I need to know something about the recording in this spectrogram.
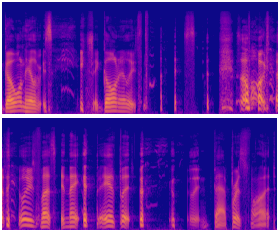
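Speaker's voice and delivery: real laughter breaking up the words; laughing while talking. Real, not acted. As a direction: tell it through helpless giggles. Laughing while telling the prank.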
